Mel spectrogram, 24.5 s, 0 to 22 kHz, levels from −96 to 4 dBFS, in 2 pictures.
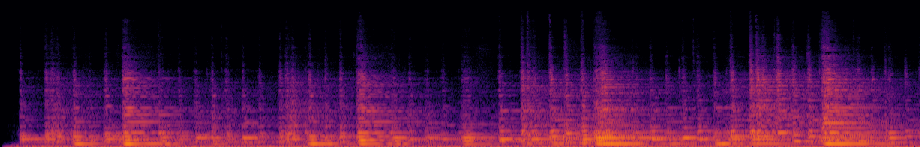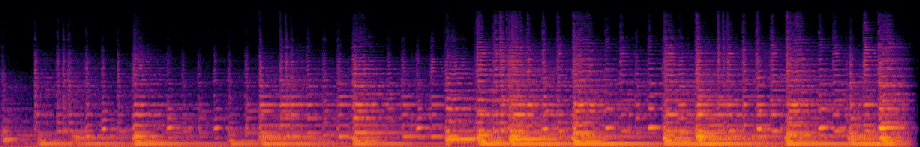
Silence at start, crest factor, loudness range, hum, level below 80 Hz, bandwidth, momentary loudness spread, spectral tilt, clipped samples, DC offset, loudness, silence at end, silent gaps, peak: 0 s; 22 dB; 13 LU; none; -48 dBFS; 8.2 kHz; 17 LU; -8 dB/octave; under 0.1%; 0.5%; -28 LUFS; 0 s; none; -6 dBFS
